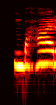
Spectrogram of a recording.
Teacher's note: ल जो होता है वो र में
